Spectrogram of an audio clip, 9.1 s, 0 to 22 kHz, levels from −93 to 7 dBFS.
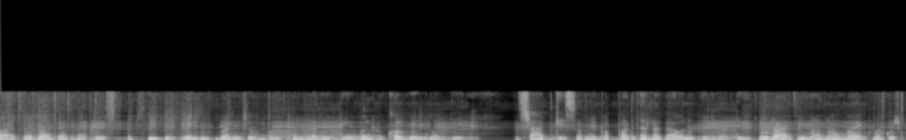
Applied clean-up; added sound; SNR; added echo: neural mask model RNNoise.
